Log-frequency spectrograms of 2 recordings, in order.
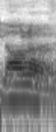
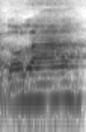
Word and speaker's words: dollar: Để ý dollars, để ý nhá, cái này không phải là đô la, như tiếng Việt mà là dollar, dollars.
